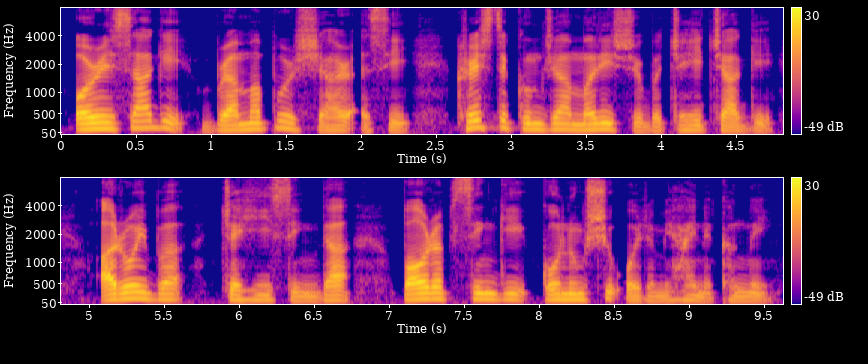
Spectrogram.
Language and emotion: Manipuri, neutral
